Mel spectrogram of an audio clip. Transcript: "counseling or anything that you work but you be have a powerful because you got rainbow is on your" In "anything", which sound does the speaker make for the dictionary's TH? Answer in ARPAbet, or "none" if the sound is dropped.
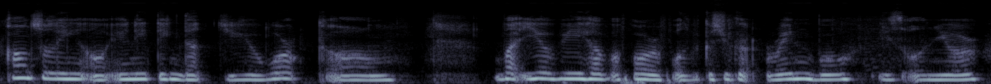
T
